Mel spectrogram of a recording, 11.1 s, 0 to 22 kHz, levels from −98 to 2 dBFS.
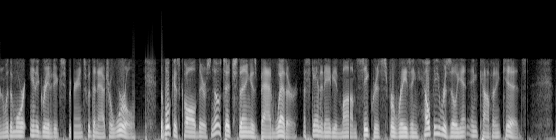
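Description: At 1.42 to 1.48 s, between "with a more integrated" and "with the natural", packet loss filled with silence cuts a 60 ms hole with hard edges. Its length points to three 20 ms packets. Unlike concealment, nothing replaces the missing audio. It is simply absent.

From 2.61 to 3.30 s, just after "with the natural", the sound becomes a rigid metallic buzz at about 93.8 Hz. This is robotic sound from repeated short buffers, likely caused by starved playback looping a roughly 10.7 ms buffer, with about half the audio repeated rather than new. It keeps going instead of leaving gaps.

Further single-packet losses, each 20 ms of silence, fall at 3.66 to 3.68 s, 6.98 to 7.00 s and 10.52 to 10.54 s, all within the narrowband G.711 telephone coding.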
